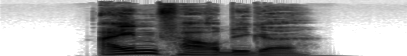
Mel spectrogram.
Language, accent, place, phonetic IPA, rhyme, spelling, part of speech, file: German, Germany, Berlin, [ˈaɪ̯nˌfaʁbɪɡə], -aɪ̯nfaʁbɪɡə, einfarbige, adjective, De-einfarbige.ogg
- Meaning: inflection of einfarbig: 1. strong/mixed nominative/accusative feminine singular 2. strong nominative/accusative plural 3. weak nominative all-gender singular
